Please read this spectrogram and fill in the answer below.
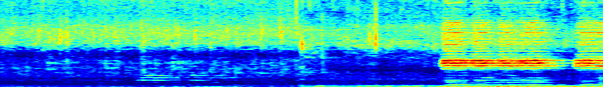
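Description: A loud, steady, pitched honk lasting about a second, starting about three seconds in and sounding again briefly near the end, over a low hum that comes in about two seconds in.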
